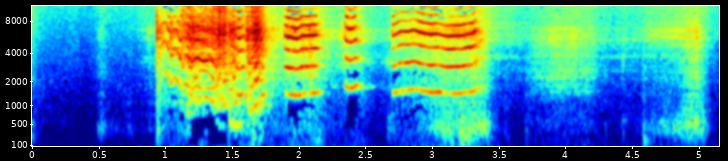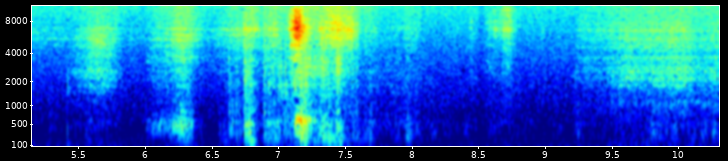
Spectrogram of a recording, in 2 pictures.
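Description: Latex balloon being blown up by mouth: a rush of breath pushed into it, then a brief wavering squeal from the stretched rubber neck around two to three seconds in, followed by fainter, intermittent puffs of air.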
